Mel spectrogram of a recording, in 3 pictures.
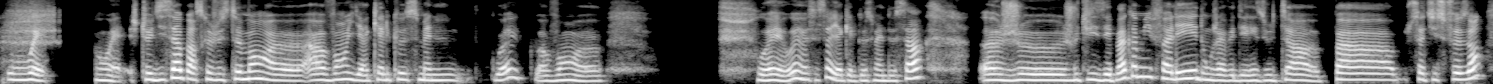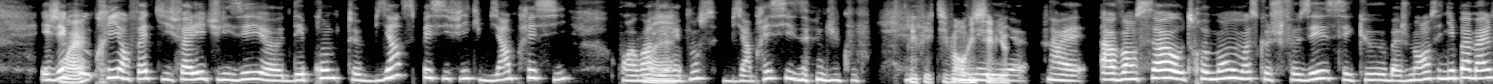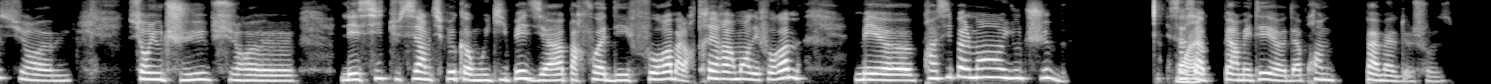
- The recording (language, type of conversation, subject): French, podcast, Tu as des astuces pour apprendre sans dépenser beaucoup d’argent ?
- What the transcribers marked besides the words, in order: none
